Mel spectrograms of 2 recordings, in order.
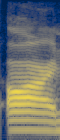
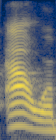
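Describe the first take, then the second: First: "our" drawn out like the word "are". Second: "our" in two syllables, like hour. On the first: Mocking a misspelt message, "our" said as "are". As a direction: read "our" slowly as a long AR. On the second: Correcting a misspelt message, "our" said as OW-er. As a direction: say "our" clearly as OW-er. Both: Shown as a demonstration. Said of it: "You need to proofread your stuff".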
